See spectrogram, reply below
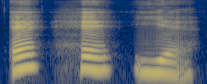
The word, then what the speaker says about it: Eheieh: In Keter, the God name is Eheye, spelt E-H-E-I-E-H. It is pronounced Eheye. It means I am. Chokmah, the God name is Yehovah, J-E-H-O-V-A-H, pronounced Yehovah, meaning the Lord God.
